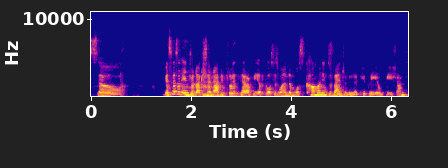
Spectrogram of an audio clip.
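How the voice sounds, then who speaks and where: A woman at medium pitch speaks at a very fast pace, with ordinary pitch variation. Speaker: critical care fellow physician. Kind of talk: lecture.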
